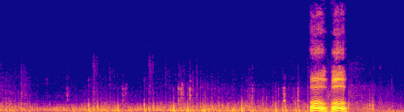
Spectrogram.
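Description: A horse's hooves thud on dry ground.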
